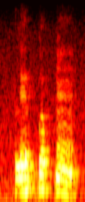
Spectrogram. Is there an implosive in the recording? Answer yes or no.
yes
